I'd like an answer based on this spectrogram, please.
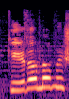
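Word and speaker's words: കേരളം: কেরল থেকে কেরালাম, এই পরিবর্তন কি সেই আত্মপরিচয়ের পুনর্দাবি? মালায়ালিদের দীর্ঘদিনের দাবি ছিল ইংরেজি উচ্চারণে কেরালা নয়, স্থানীয় উচ্চারণে কেরালামের স্বীকৃতি মিলুক সরকারি নথিতেও। তাহলে কি এই সিদ্ধান্ত মালায়ালি গর্বকে নতুন মাত্রা দিল?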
